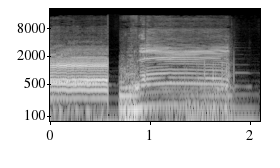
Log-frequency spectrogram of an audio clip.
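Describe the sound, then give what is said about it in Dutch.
Sheep bleating: two loud, strongly voiced bleats back to back, the second longer and wavering, then a fainter tail. “een schaap”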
